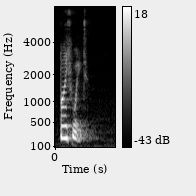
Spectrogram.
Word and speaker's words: Bythwaite: being held in bythwaite hall sorry how'd you spell that b y t h w a i t e by weight so this is bias weight hall that was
